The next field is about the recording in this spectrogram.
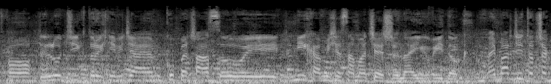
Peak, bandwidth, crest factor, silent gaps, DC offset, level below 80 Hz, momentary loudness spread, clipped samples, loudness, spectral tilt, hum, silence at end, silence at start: -4 dBFS; 16 kHz; 12 dB; none; 0.7%; -30 dBFS; 3 LU; under 0.1%; -16 LUFS; -5 dB/octave; none; 0 s; 0 s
